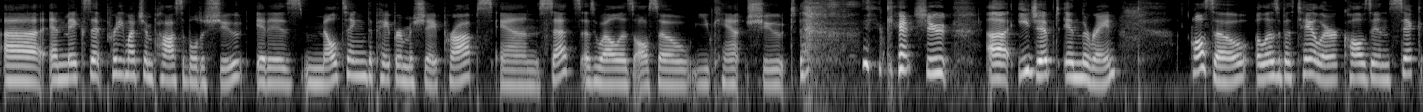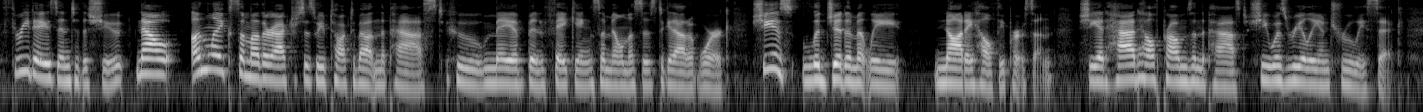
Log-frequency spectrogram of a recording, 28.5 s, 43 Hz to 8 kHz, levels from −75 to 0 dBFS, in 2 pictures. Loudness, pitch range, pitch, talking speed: -21 LUFS, 160-215 Hz, 180 Hz, 185 wpm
